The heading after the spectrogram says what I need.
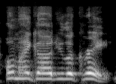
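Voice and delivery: high, loud gushing praise; gushing excited. Retold or imitated. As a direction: gush over how great they look. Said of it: "And then".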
